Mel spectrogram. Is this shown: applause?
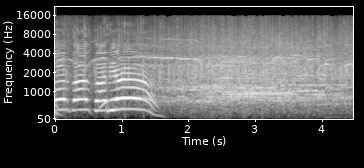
yes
